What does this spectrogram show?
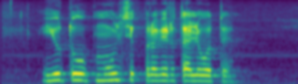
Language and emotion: Russian, neutral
